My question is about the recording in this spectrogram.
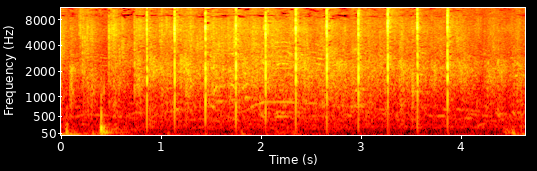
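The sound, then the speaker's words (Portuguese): Steady, evenly spaced hand claps ring out over a soft background murmur at a lecture, a modest round of applause for a speaker rather than a roaring crowd, lasting several seconds at a moderate level. “nosso amigo Rubens merece uma grande salva de palmas”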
